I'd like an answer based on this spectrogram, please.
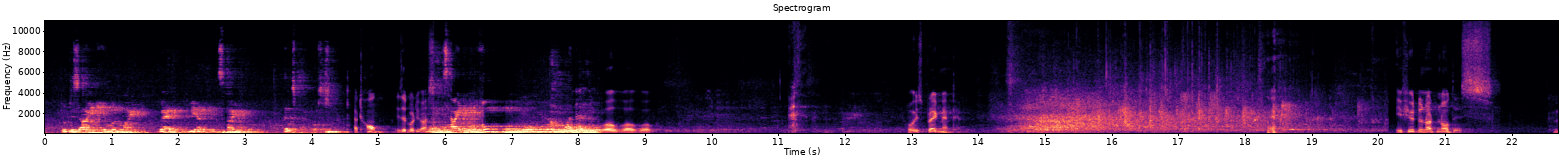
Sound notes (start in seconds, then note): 9.6 laughter; 14.2 laughter/Applause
